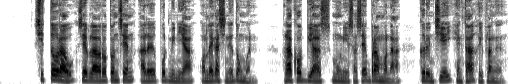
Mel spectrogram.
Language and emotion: Bodo, neutral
